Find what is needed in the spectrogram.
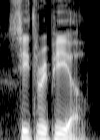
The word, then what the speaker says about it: C-3PO: Have I been saying it incorrectly all this time? I say, um, C-3PO. No, wait a minute. – C3PO. Yeah, you said C3PO. Like you, you, dragged the PO right there.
